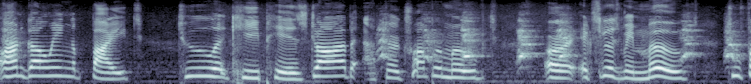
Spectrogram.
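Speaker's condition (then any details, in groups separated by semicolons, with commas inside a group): Cerebral palsy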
